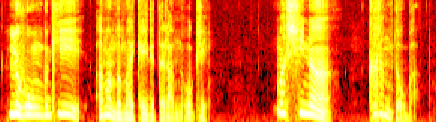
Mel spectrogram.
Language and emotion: Manipuri, disgusted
